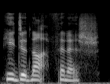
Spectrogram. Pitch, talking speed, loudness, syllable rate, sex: 205 Hz, 220 wpm, -19 LUFS, 5.4 syllables/s, female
